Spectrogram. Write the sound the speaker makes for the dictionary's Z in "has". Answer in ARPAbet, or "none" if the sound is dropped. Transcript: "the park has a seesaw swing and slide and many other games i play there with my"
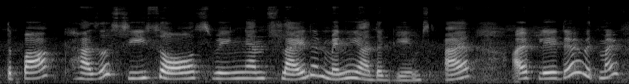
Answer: Z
